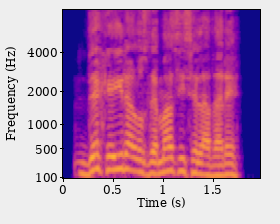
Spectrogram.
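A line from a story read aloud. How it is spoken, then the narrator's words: Desperate exclamation. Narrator (Spanish): exclamó Harry desesperado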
